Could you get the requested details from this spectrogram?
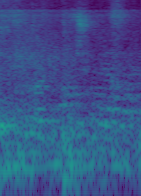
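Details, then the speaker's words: Cystic fibrosis patient during physiotherapy with a Simeox device; airway secretion sounds of sticky, honey-like mucus become audible, with aerosol and hydration following. "la pompe respiratoire fait bouger le mucus et là vous entendez et là vous entendez le mucus comme là on entend"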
